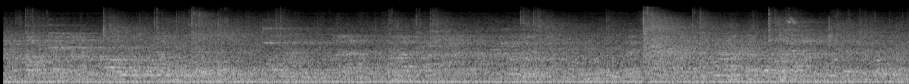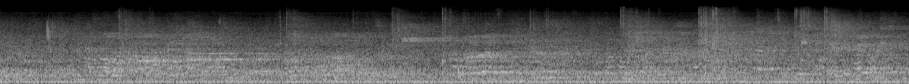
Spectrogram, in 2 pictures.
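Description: Badminton rackets hitting a shuttlecock with sharp smacks every second or two through a rally, over background voices and a steady low hum in a large hall.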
